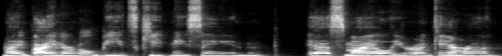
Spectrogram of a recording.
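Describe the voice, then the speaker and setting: A woman in her thirties speaking in a livestreamed personal monologue, anxious and rambling, halting with frequent restarts. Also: on the high side, monotone, fairly bright tone. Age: 30s.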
